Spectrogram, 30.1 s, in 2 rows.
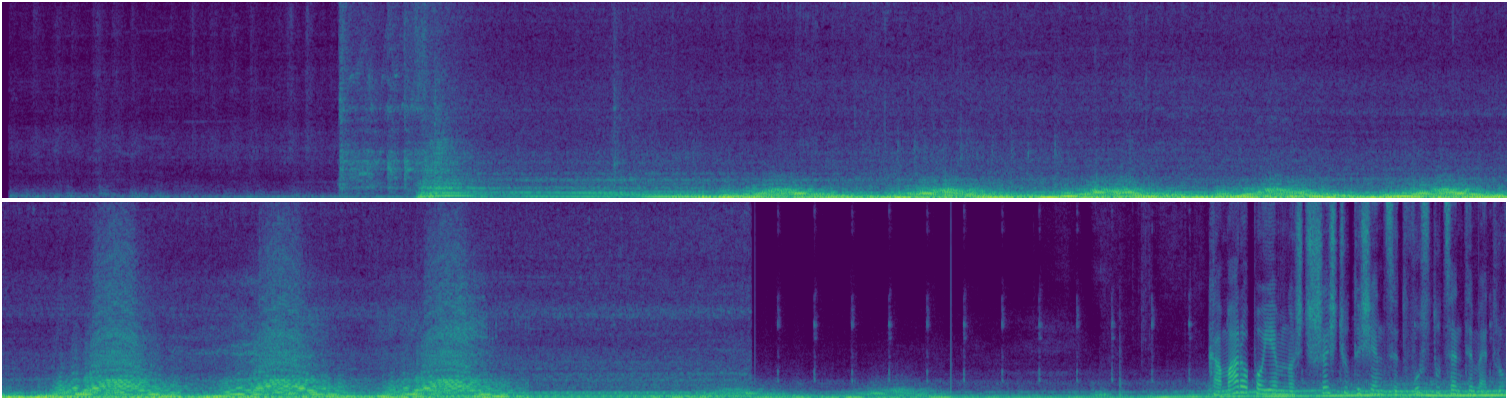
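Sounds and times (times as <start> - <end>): car engine starting: 0.4 - 30.0
deep loud engine idle: 5.1 - 23.1.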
